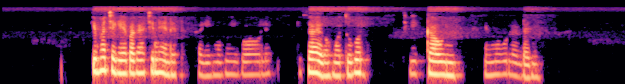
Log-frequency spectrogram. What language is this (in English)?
Kalenjin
